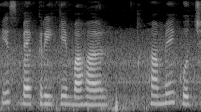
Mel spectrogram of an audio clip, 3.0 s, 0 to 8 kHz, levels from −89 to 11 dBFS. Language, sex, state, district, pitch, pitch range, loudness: Hindi, female, Chandigarh, Chandigarh, 220 Hz, 205-230 Hz, -18 LUFS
